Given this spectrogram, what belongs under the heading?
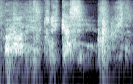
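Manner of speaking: real whisper, dismayed at the damage; hushed dismay. Real, not acted. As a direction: whisper it softly, almost all breath. Hushed dismay at broken ruins. (chuchotement consterné)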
